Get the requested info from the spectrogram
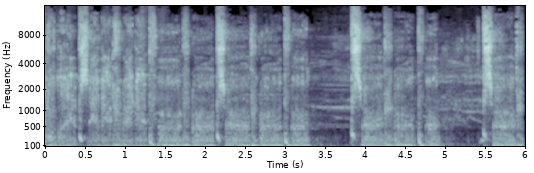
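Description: Beatboxer performing a battle routine into a handheld microphone: deep bass with sharp snare-like clicks in a steady beat. The beat drops out briefly twice, about three and a half and about five seconds in.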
